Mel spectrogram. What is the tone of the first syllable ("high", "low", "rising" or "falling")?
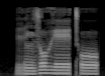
low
